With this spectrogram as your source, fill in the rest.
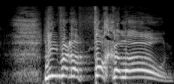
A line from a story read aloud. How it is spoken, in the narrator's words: Quentin bellowed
